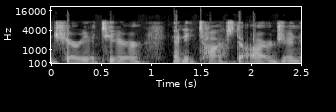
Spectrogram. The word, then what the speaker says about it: Arjuna: The story of the Bhagavad Gita, where Arjun, is spelled Arjuna, but I think they usually pronounce it Arjun, is talking with Krishna.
